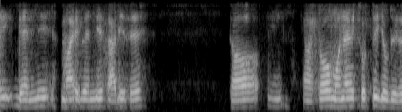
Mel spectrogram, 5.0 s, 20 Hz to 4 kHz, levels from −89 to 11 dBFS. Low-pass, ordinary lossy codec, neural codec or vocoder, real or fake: 3.6 kHz; AAC, 24 kbps; codec, 16 kHz, 4.8 kbps, FACodec; fake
